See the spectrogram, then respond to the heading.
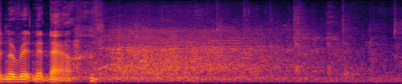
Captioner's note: laughter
